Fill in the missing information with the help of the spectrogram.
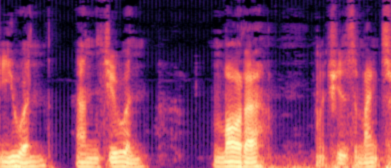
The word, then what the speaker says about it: Juan: For example, the Manx form of John is Juan, which is spelt J U A N. And if you're not familiar with Manx pronunciation and spelling, you might think it was the Spanish name Juan, but it's not. It's Juan.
